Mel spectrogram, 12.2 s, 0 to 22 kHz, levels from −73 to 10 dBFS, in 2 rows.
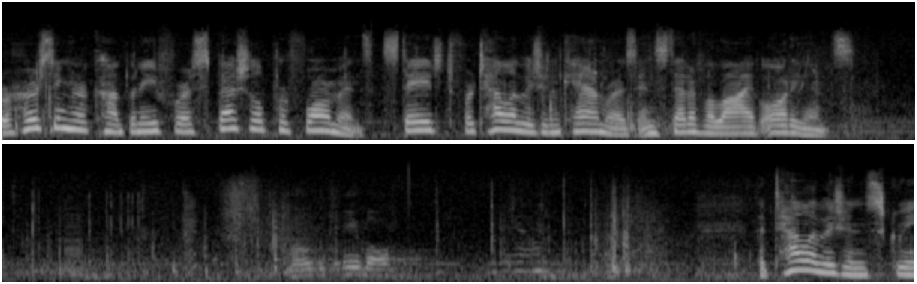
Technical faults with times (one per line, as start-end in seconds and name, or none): none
